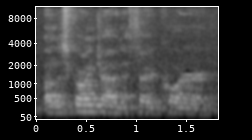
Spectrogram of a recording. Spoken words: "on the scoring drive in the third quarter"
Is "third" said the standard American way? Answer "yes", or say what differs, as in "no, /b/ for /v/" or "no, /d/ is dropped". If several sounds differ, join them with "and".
yes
